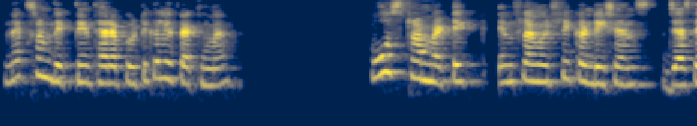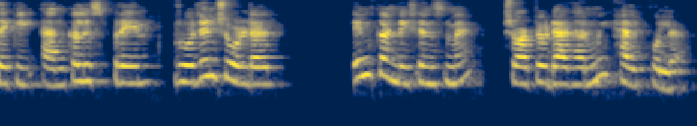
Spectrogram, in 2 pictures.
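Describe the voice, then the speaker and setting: A woman's voice: sits high, moderate pace. A woman with an Indian accent reads a scripted educational narration in an instructional manner, as a physiotherapy lecturer. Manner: mixes Hindi and English, instructional. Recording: dull lo-fi audio, roomy echo.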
